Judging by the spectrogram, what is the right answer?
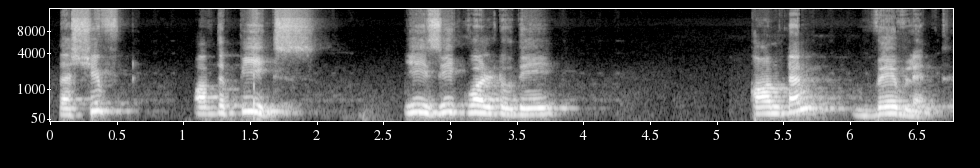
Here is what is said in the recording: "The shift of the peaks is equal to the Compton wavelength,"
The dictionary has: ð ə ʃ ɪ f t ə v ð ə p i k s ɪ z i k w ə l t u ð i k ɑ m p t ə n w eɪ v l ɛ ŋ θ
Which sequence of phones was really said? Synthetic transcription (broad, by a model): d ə ʃ ɪ f t ə v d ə p i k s ɪ z i k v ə l t u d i k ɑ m t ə n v eɪ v l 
